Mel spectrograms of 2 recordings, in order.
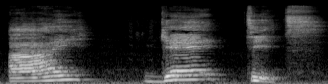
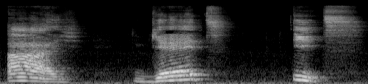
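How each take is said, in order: The two takes are said the same way.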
